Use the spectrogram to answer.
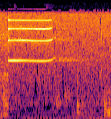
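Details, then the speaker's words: Teenage boy with Tourette syndrome, whose tics change over time; sudden, piercing, shrill screech under a second, his most bothersome recent tic: loud vocal screeching tic. "tongue has a variety of ticks they tend to change over time most recently his most bothersome tick has been a loud screeching or screaming"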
